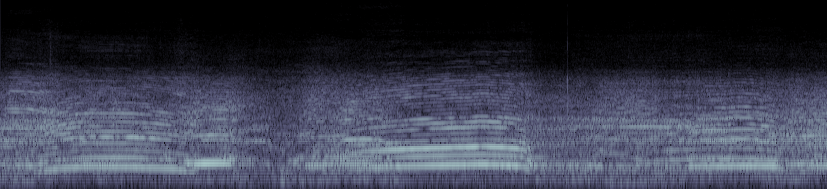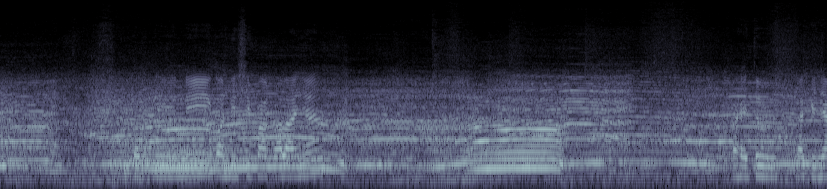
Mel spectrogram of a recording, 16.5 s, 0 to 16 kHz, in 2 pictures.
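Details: At the Gondanglegi animal market in Malang, East Java, Limousin cattle call on 12 February 2020. Repeated arching, nasal moos from several animals come in bursts of a few seconds, one after another, over steady market bustle.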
